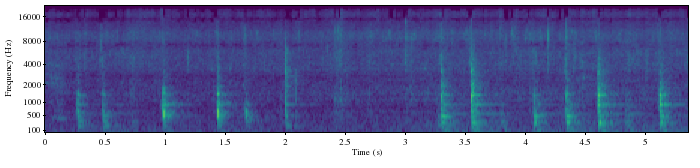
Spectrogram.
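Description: Sausage and garlic sizzle in a pan while a utensil stirs and scrapes in a steady rhythm of quick, fairly faint strokes, with no talking.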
